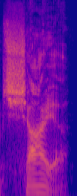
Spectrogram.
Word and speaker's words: Shia: Shia. That's how you pronounce his name, Shia.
